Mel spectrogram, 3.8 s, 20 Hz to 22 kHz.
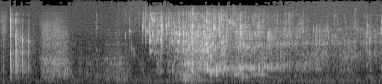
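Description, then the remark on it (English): Water glugs and splashes as a man opens and pours from a 5-gallon drinking water jug, starting with a few clicks and handling noises before a steady pour builds for a couple of seconds. “opens and pours from one of the 2 5-gallon drinking water jugs he fills every week at a grocery store 20 miles away in Green Bay.”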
